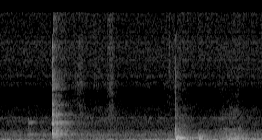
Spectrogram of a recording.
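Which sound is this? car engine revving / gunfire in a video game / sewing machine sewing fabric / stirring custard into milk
stirring custard into milk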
